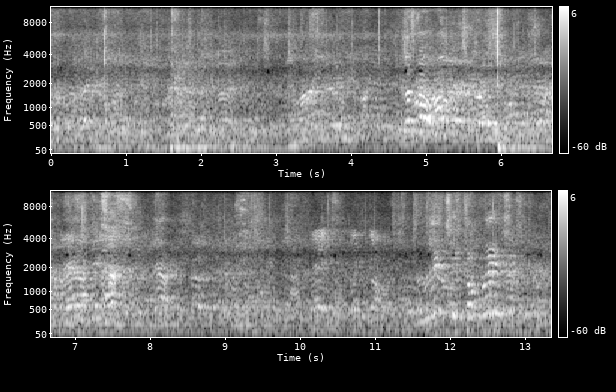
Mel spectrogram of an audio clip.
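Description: A man close by shouts encouragement.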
